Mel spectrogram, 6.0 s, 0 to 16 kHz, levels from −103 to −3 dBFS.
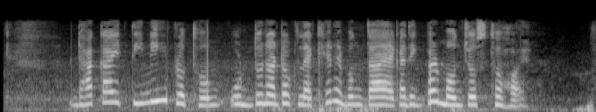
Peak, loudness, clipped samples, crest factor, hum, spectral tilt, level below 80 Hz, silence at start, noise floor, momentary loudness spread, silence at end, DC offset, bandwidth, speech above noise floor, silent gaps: -10 dBFS; -24 LUFS; under 0.1%; 16 dB; none; -5 dB/octave; -50 dBFS; 0.7 s; -51 dBFS; 7 LU; 0 s; under 0.1%; 8.2 kHz; 27 dB; none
